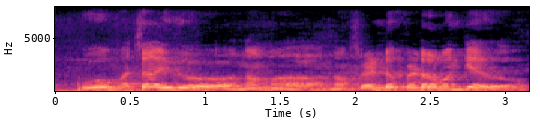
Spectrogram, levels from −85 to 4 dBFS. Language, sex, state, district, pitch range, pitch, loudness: Kannada, male, Karnataka, Raichur, 135-225 Hz, 205 Hz, -15 LUFS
